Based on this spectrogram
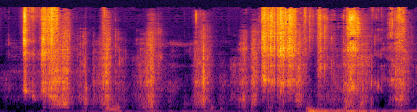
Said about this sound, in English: They're very crunchy. This is that shit everybody was waiting for. Don't you hate it? You're eating a crunchy snack, but it's too crunchy so you can't hear the show you're watching.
